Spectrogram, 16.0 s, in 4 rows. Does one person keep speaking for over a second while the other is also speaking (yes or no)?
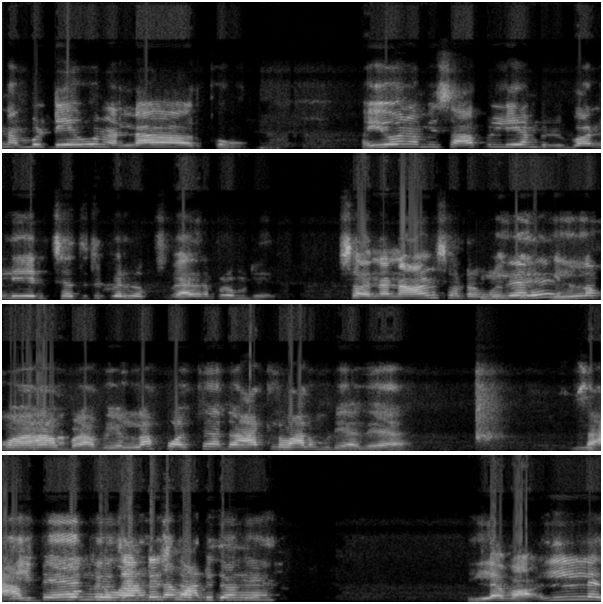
yes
